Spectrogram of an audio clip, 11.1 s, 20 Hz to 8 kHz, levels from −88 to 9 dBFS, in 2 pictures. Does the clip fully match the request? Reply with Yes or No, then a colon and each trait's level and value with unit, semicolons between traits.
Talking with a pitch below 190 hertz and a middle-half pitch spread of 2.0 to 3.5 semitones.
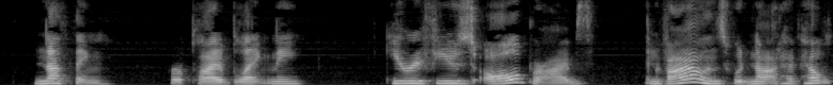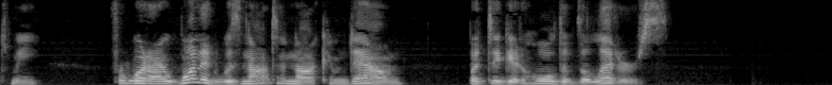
No: high, 210 Hz; narrow, 2.6 semitones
